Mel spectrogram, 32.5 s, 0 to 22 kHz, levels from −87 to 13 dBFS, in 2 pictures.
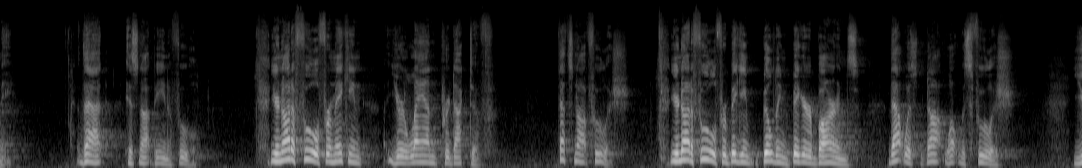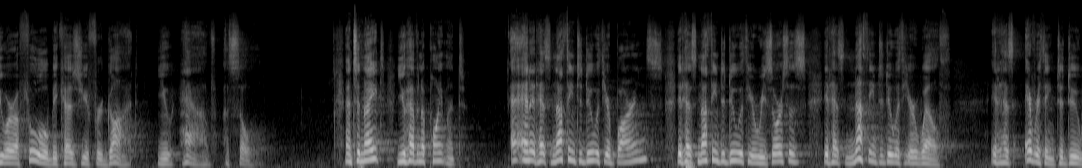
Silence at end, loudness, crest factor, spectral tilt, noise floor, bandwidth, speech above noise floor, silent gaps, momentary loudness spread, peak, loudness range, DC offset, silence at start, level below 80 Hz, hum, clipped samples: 0 s; -25 LUFS; 20 dB; -6.5 dB/octave; -68 dBFS; 14.5 kHz; 44 dB; none; 16 LU; -6 dBFS; 9 LU; under 0.1%; 0 s; -52 dBFS; none; under 0.1%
